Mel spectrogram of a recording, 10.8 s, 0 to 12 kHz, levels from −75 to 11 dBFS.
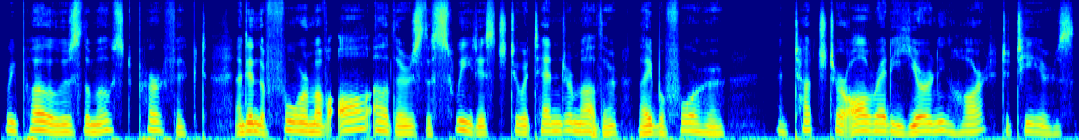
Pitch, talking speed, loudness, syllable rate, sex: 145 Hz, 155 wpm, -19 LUFS, 4.3 syllables/s, female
